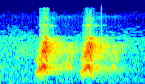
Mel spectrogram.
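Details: A wild Asian badger (Meles leucurus), filmed for a Korean series on endangered mammals, possibly in Jirisan, gives two short, harsh, bark-like calls about three-quarters of a second apart.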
